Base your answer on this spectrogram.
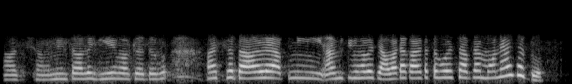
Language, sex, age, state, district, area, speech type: Bengali, female, 18-30, West Bengal, Purba Medinipur, rural, conversation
